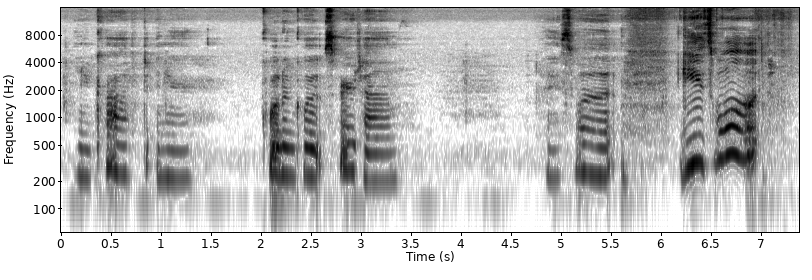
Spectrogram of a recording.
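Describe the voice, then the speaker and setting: Against noticeable background noise, a woman with a fairly high voice speaks at a very slow pace, with lively intonation, big swings in loudness and long, frequent pauses. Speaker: crafting YouTuber. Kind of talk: casual tutorial chat.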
